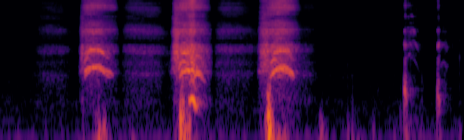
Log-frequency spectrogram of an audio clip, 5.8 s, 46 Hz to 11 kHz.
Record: {"exhalation_length": "5.8 s", "exhalation_amplitude": 9000, "exhalation_signal_mean_std_ratio": 0.38, "survey_phase": "beta (2021-08-13 to 2022-03-07)", "age": "18-44", "gender": "Female", "wearing_mask": "No", "symptom_runny_or_blocked_nose": true, "symptom_sore_throat": true, "symptom_diarrhoea": true, "symptom_fatigue": true, "symptom_other": true, "symptom_onset": "5 days", "smoker_status": "Never smoked", "respiratory_condition_asthma": true, "respiratory_condition_other": false, "recruitment_source": "Test and Trace", "submission_delay": "1 day", "covid_test_result": "Positive", "covid_test_method": "RT-qPCR", "covid_ct_value": 20.8, "covid_ct_gene": "N gene"}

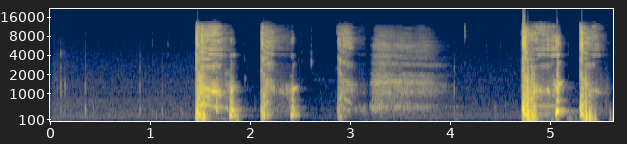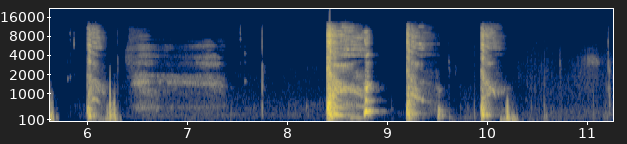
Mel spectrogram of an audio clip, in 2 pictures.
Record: {"three_cough_length": "11.3 s", "three_cough_amplitude": 32768, "three_cough_signal_mean_std_ratio": 0.22, "survey_phase": "alpha (2021-03-01 to 2021-08-12)", "age": "18-44", "gender": "Female", "wearing_mask": "No", "symptom_cough_any": true, "symptom_shortness_of_breath": true, "symptom_fatigue": true, "symptom_change_to_sense_of_smell_or_taste": true, "symptom_loss_of_taste": true, "symptom_onset": "2 days", "smoker_status": "Ex-smoker", "respiratory_condition_asthma": false, "respiratory_condition_other": false, "recruitment_source": "Test and Trace", "submission_delay": "2 days", "covid_test_result": "Positive", "covid_test_method": "RT-qPCR", "covid_ct_value": 27.0, "covid_ct_gene": "ORF1ab gene", "covid_ct_mean": 27.4, "covid_viral_load": "990 copies/ml", "covid_viral_load_category": "Minimal viral load (< 10K copies/ml)"}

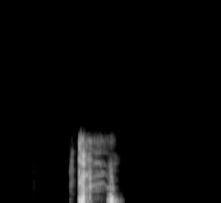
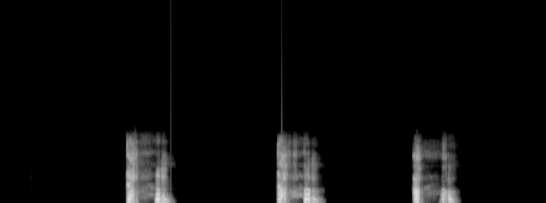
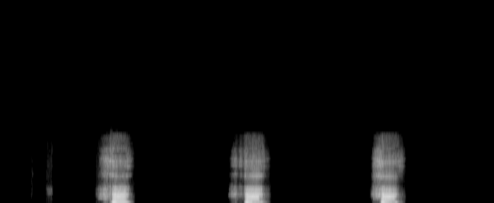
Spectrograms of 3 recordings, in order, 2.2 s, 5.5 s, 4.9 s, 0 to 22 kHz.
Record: {"cough_length": "2.2 s", "cough_amplitude": 27442, "cough_signal_mean_std_ratio": 0.2, "three_cough_length": "5.5 s", "three_cough_amplitude": 28117, "three_cough_signal_mean_std_ratio": 0.26, "exhalation_length": "4.9 s", "exhalation_amplitude": 31461, "exhalation_signal_mean_std_ratio": 0.24, "survey_phase": "beta (2021-08-13 to 2022-03-07)", "age": "45-64", "gender": "Female", "wearing_mask": "No", "symptom_cough_any": true, "symptom_shortness_of_breath": true, "symptom_sore_throat": true, "symptom_abdominal_pain": true, "symptom_fatigue": true, "symptom_headache": true, "symptom_other": true, "symptom_onset": "6 days", "smoker_status": "Never smoked", "respiratory_condition_asthma": false, "respiratory_condition_other": true, "recruitment_source": "REACT", "submission_delay": "2 days", "covid_test_result": "Negative", "covid_test_method": "RT-qPCR", "influenza_a_test_result": "Negative", "influenza_b_test_result": "Negative"}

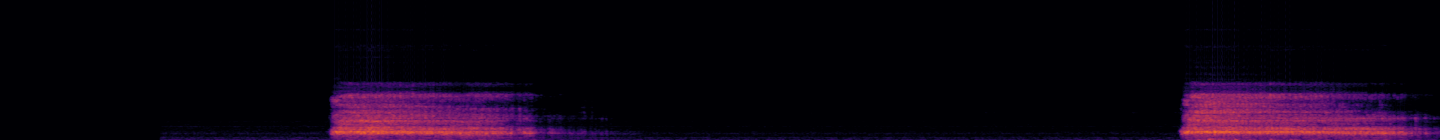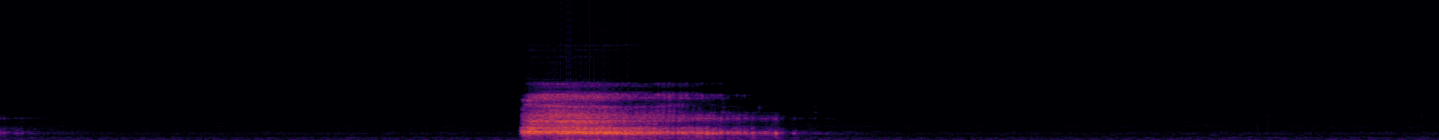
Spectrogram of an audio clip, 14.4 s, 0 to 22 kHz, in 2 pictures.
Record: {"exhalation_length": "14.4 s", "exhalation_amplitude": 27733, "exhalation_signal_mean_std_ratio": 0.38, "survey_phase": "beta (2021-08-13 to 2022-03-07)", "age": "65+", "gender": "Female", "wearing_mask": "No", "symptom_none": true, "smoker_status": "Ex-smoker", "respiratory_condition_asthma": false, "respiratory_condition_other": true, "recruitment_source": "REACT", "submission_delay": "1 day", "covid_test_result": "Negative", "covid_test_method": "RT-qPCR", "influenza_a_test_result": "Negative", "influenza_b_test_result": "Negative"}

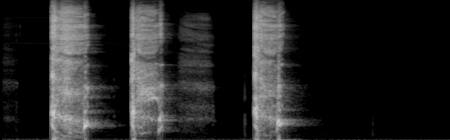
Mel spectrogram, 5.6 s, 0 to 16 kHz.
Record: {"three_cough_length": "5.6 s", "three_cough_amplitude": 24367, "three_cough_signal_mean_std_ratio": 0.33, "survey_phase": "beta (2021-08-13 to 2022-03-07)", "age": "45-64", "gender": "Female", "wearing_mask": "No", "symptom_cough_any": true, "symptom_runny_or_blocked_nose": true, "symptom_abdominal_pain": true, "symptom_diarrhoea": true, "symptom_fatigue": true, "symptom_fever_high_temperature": true, "symptom_change_to_sense_of_smell_or_taste": true, "symptom_onset": "3 days", "smoker_status": "Ex-smoker", "respiratory_condition_asthma": false, "respiratory_condition_other": false, "recruitment_source": "Test and Trace", "submission_delay": "2 days", "covid_test_result": "Positive", "covid_test_method": "RT-qPCR"}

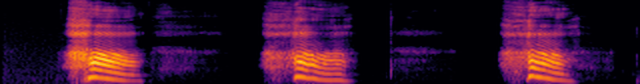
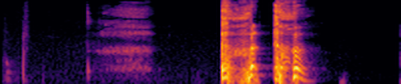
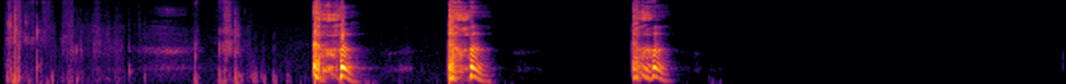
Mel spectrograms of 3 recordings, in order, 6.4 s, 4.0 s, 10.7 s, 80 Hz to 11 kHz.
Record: {"exhalation_length": "6.4 s", "exhalation_amplitude": 22048, "exhalation_signal_mean_std_ratio": 0.36, "cough_length": "4.0 s", "cough_amplitude": 32768, "cough_signal_mean_std_ratio": 0.26, "three_cough_length": "10.7 s", "three_cough_amplitude": 32768, "three_cough_signal_mean_std_ratio": 0.17, "survey_phase": "beta (2021-08-13 to 2022-03-07)", "age": "65+", "gender": "Female", "wearing_mask": "No", "symptom_runny_or_blocked_nose": true, "symptom_onset": "7 days", "smoker_status": "Ex-smoker", "respiratory_condition_asthma": false, "respiratory_condition_other": false, "recruitment_source": "REACT", "submission_delay": "6 days", "covid_test_result": "Positive", "covid_test_method": "RT-qPCR", "covid_ct_value": 25.0, "covid_ct_gene": "E gene", "influenza_a_test_result": "Negative", "influenza_b_test_result": "Negative"}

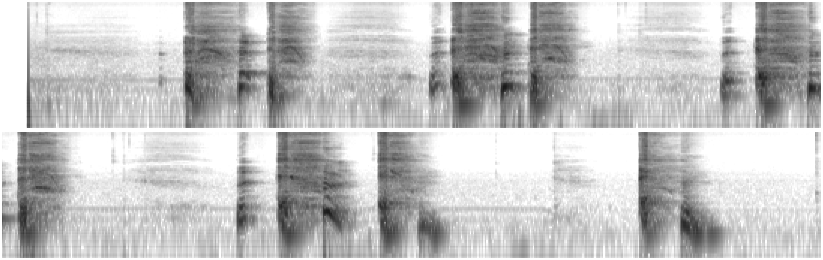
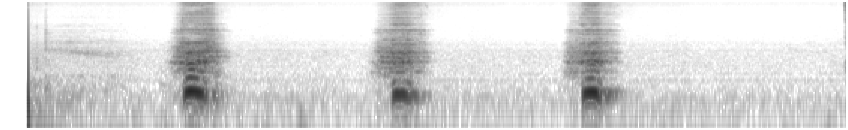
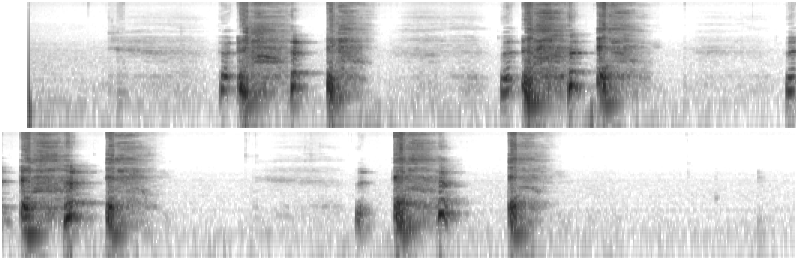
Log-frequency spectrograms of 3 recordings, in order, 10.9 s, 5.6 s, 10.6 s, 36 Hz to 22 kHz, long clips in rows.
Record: {"cough_length": "10.9 s", "cough_amplitude": 32768, "cough_signal_mean_std_ratio": 0.41, "exhalation_length": "5.6 s", "exhalation_amplitude": 16089, "exhalation_signal_mean_std_ratio": 0.26, "three_cough_length": "10.6 s", "three_cough_amplitude": 32768, "three_cough_signal_mean_std_ratio": 0.36, "survey_phase": "alpha (2021-03-01 to 2021-08-12)", "age": "45-64", "gender": "Female", "wearing_mask": "No", "symptom_none": true, "smoker_status": "Never smoked", "respiratory_condition_asthma": false, "respiratory_condition_other": false, "recruitment_source": "REACT", "submission_delay": "1 day", "covid_test_result": "Negative", "covid_test_method": "RT-qPCR"}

